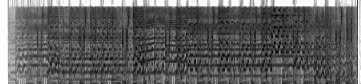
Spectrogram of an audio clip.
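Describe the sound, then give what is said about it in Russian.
Loud, blaring keygen music from a crack program for pirated software: a dense, chaotic wall of clashing electronic tones over a steady pounding beat, playing at full volume for several seconds before cutting off abruptly. “Э, и да, они, сука, обязательно очень громкие и кричат прям, прямо в душу, что вы сраный пират и скачали кряк.”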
